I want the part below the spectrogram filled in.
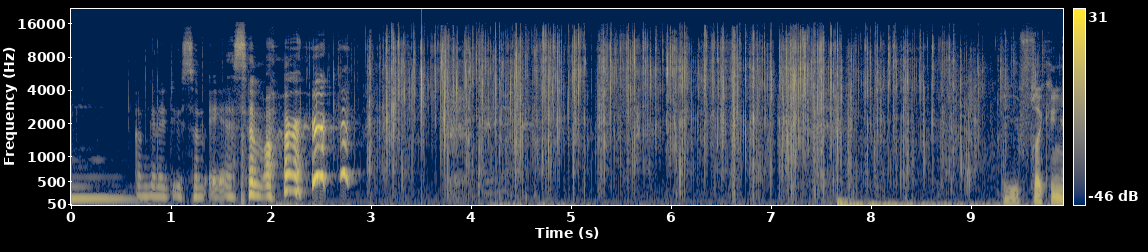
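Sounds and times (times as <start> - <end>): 
speech: 1.0 - 2.8, 9.3 - 9.9
plastic bag of fruit snacks crinkling while being opened: 2.1 - 9.9.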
